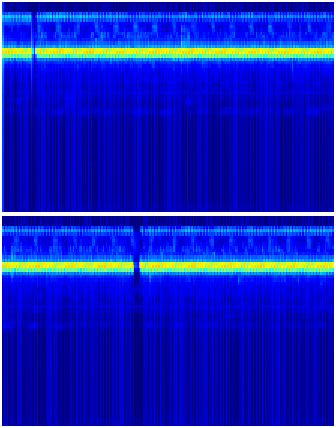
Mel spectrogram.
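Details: Crickets recorded in the Nilgiris of India give a continuous, piercing high-pitched trill of fast regular pulses. There is a brief click near the start and a short break around six seconds before the ringing resumes.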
